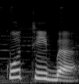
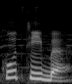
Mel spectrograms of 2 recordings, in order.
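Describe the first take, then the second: The two takes are said the same way.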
